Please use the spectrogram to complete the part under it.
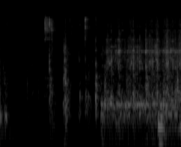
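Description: A sewing machine stitching a seam on a circle bag, starting with a few quiet clicks and taps before settling into a steady, continuous mechanical whir of rapid stitching.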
